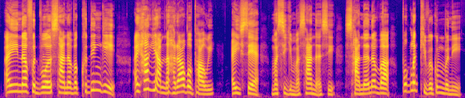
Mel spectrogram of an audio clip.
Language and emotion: Manipuri, happy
